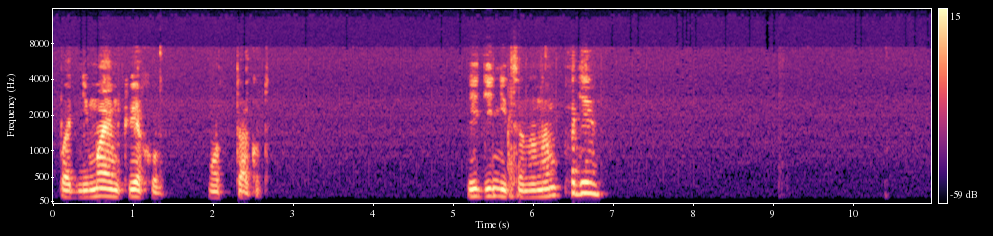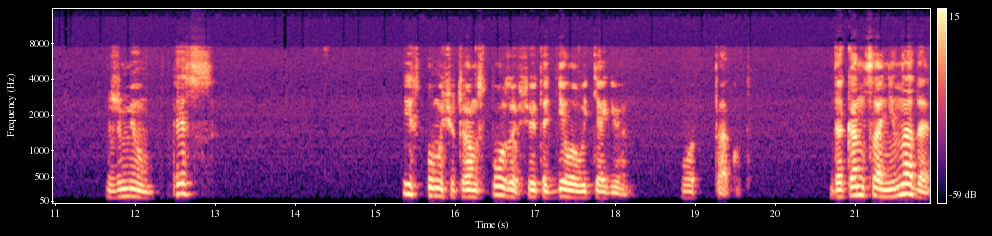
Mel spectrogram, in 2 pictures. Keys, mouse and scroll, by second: 0.2 click, 2.0 middle click, 4.1-4.9 scroll up 3, 4.9-5.7 scroll up 1, 5.7 KP_1, 6.8-8.1 scroll up 2, 8.4-9.4 scroll up 6, 9.4 shift+middle click, 12.3 s, 16.3 click, 17.6 click.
